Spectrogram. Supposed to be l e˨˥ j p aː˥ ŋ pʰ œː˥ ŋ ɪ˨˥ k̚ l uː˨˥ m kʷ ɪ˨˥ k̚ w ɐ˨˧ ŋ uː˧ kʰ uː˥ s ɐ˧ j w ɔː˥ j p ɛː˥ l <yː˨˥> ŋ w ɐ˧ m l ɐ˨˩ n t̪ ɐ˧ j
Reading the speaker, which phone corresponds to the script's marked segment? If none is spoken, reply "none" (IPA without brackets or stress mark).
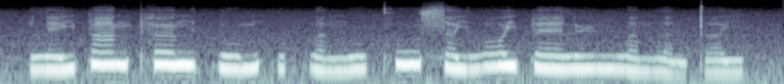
yː˥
